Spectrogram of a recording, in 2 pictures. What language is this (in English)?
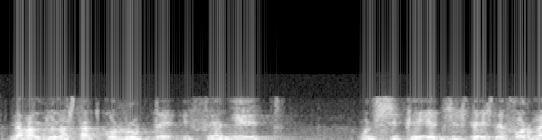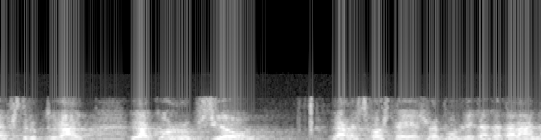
Catalan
